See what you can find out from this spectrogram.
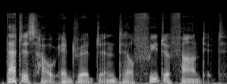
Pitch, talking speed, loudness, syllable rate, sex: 90 Hz, 210 wpm, -23 LUFS, 5.2 syllables/s, male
